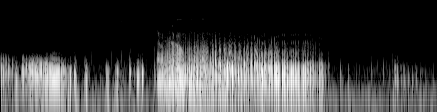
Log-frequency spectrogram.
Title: stomach growling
